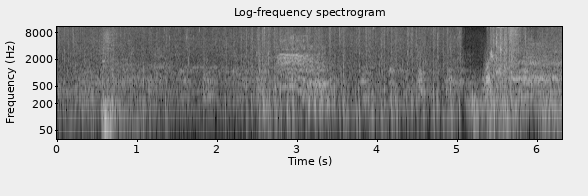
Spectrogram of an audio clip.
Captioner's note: thunder rumbling; horse neighing; horse neighing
